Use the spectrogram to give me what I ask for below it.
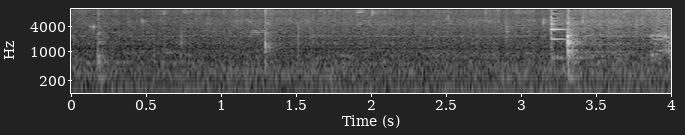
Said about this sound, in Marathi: लसूण, मिरची आणि कांदा छान तेलावर परतून घेऊया।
